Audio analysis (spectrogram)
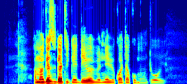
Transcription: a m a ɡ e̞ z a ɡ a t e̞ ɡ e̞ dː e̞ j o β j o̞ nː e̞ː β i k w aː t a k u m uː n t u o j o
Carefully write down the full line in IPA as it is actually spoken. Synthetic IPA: a m a ɡ e̞ z i ɡ a t e̞ ɡ e̞ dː e̞ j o β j o̞ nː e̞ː β i k w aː t a k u m uː n t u o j o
